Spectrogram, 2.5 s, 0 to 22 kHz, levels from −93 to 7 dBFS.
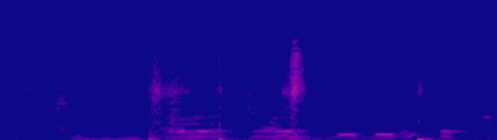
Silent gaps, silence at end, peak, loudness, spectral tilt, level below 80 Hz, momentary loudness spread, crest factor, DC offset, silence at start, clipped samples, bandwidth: none; 0 s; -44 dBFS; -66 LUFS; -2.5 dB/octave; -72 dBFS; 6 LU; 24 dB; under 0.1%; 0.05 s; under 0.1%; 13.5 kHz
